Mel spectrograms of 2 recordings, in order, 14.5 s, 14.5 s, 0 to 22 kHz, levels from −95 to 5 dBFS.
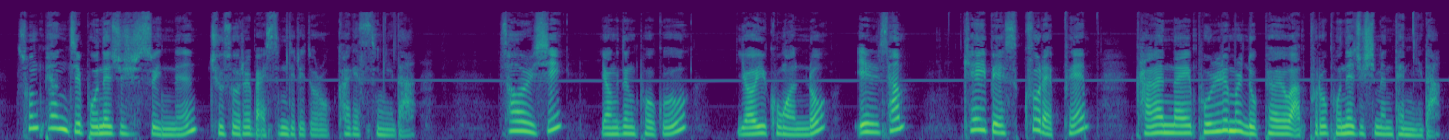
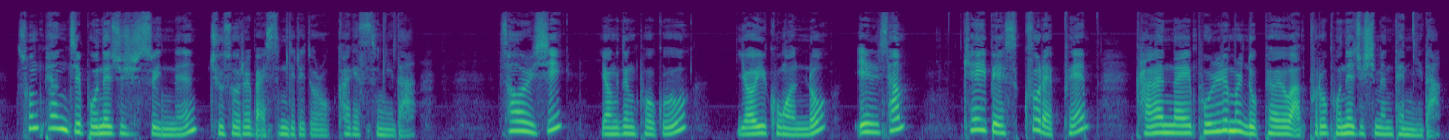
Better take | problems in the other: second | high-pitched whine; faint; from 2 s on; 2 kHz, 35 dB below the speech

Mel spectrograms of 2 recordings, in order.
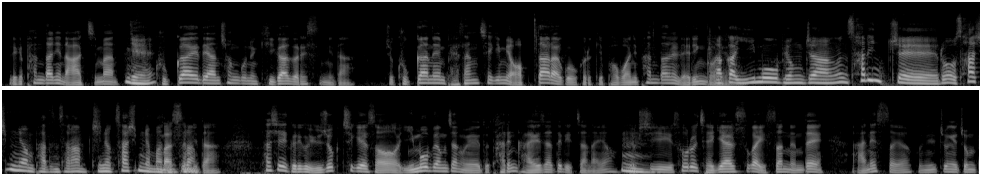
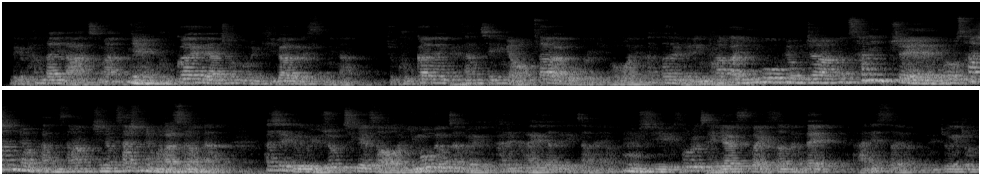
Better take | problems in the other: first | off-mic speech; far // room echo; strong; dies away in 0.8 s

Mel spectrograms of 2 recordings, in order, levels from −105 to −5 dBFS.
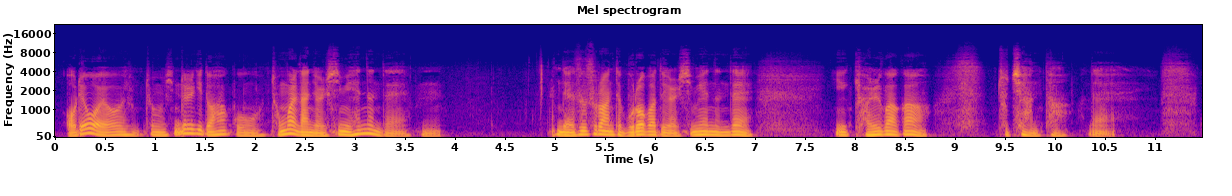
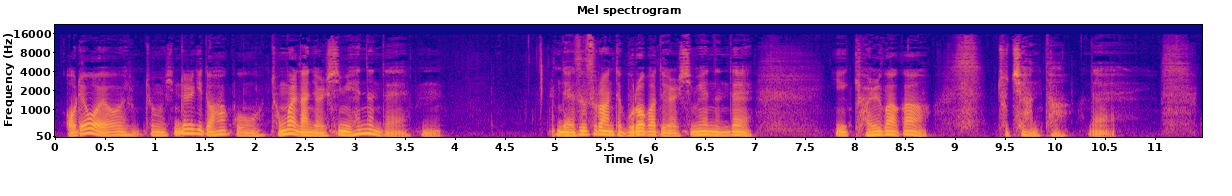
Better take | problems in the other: second | muffled; very slightly; fading above 4 kHz

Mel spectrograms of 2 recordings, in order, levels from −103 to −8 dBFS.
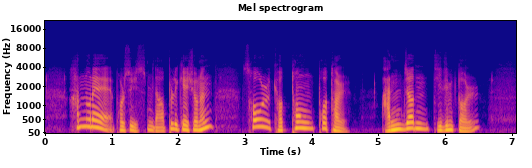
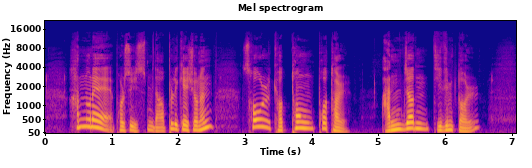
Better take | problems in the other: second | muffled; very; fading above 2.5 kHz

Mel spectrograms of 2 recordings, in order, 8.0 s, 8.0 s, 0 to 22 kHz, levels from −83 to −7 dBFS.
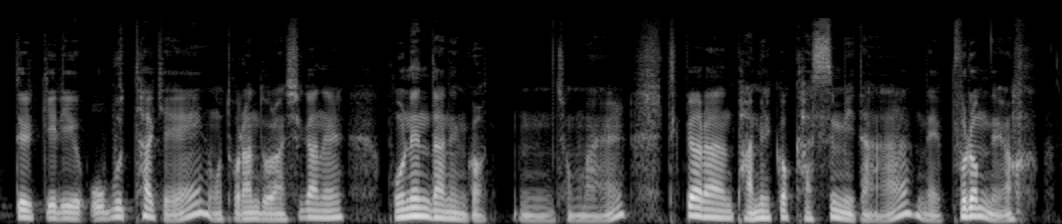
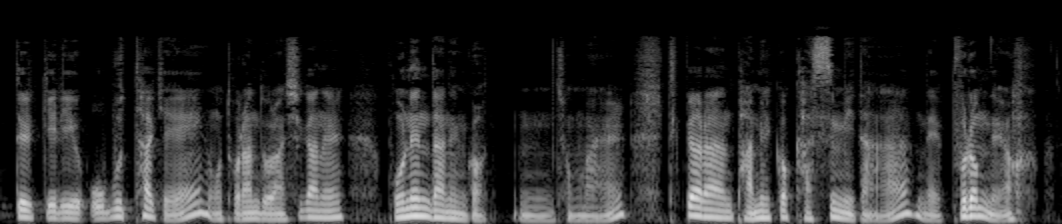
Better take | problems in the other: first | garbled, watery; slightly; nothing above 11 kHz

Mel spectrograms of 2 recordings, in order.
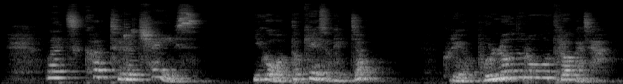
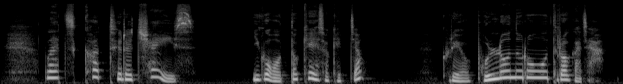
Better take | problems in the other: second | off-mic speech; far // room echo; noticeable; dies away in 0.4 s

